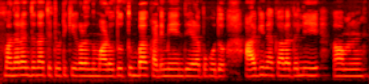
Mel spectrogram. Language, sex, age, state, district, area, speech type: Kannada, female, 45-60, Karnataka, Tumkur, rural, spontaneous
